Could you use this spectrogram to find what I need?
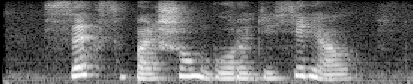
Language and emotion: Russian, neutral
